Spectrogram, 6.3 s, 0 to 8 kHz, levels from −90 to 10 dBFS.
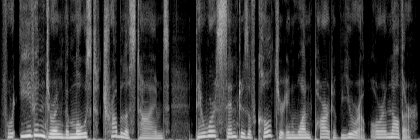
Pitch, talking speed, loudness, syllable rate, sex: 185 Hz, 180 wpm, -17 LUFS, 5.8 syllables/s, female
